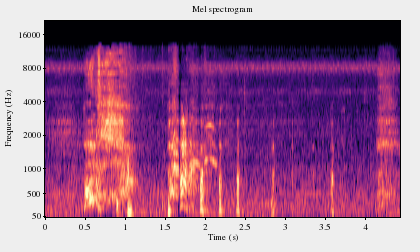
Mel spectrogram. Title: Squirrel Scared By Sneeze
